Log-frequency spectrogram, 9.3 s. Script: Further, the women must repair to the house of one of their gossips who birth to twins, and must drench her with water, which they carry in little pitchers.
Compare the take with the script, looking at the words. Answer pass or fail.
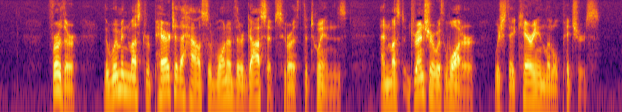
pass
